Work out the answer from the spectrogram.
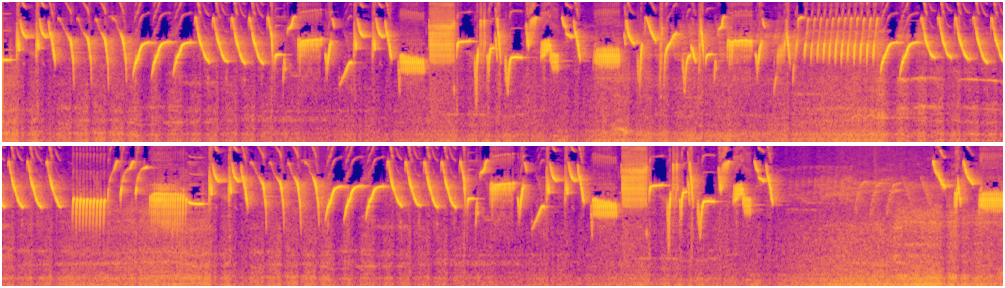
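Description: Songbirds close by chirping: long runs of quick, high, downward-sweeping chirps, with harsher calls in between and a fast buzzy trill near the middle. The calling drops away briefly near the end, then resumes.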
